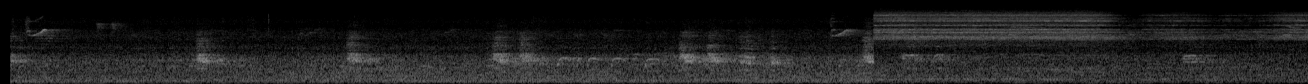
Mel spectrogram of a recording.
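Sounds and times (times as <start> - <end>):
low-pitched bird calls: 4.9 - 9.6.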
